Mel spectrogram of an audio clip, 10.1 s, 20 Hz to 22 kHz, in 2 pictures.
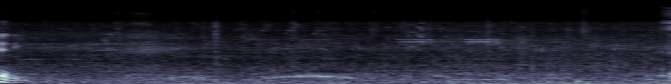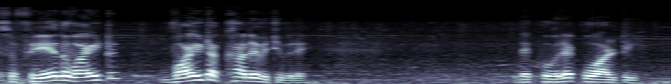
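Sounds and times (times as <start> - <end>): pigeon cooing: 0.9 - 6.4, 7.4 - 9.3.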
